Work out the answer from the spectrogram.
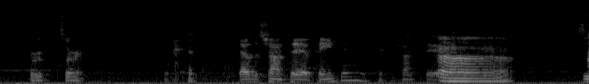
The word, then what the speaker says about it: Chauntea: serving dishes, and a few religious carvings of Shantea. Of who? Shantea. Weapons. Can you spell that out and say the Shantae part one more time? Chauntea.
